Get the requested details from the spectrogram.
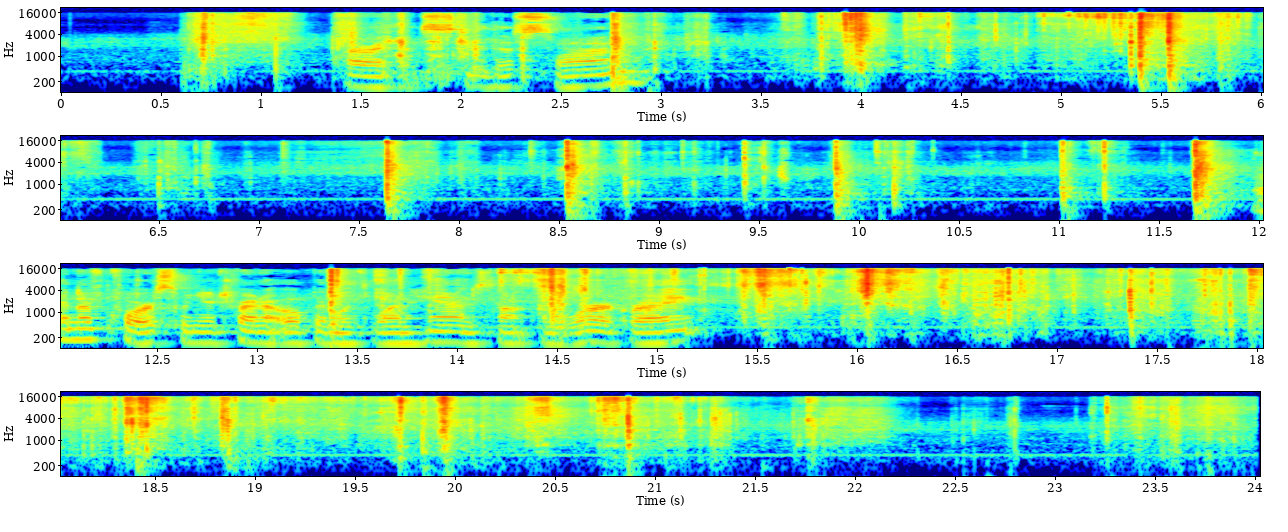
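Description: A cardboard box crackles and thumps as a hand handles it.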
